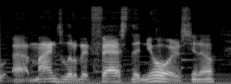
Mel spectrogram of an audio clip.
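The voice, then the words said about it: Sudden put-on accent. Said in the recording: “I don't know where that accent came from”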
